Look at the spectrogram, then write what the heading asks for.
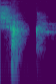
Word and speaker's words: শাক: শব্দ হচ্ছে শাক শাক ক টাকে একটু জোর দিয়ে পড়তে হয় শাক শাক শুধু খেয়াল করে দেখবেন এই ক টা আপনি ঠিকঠাক মত উচ্চারণ করেন ক গ টাকে আপনি ঠিকঠাক ভাবে উচ্চারণ করেন শাক বলেন আপনি শাক বলেন গ উচ্চারণ করে ফেলেন তো এটা আসলে হয়ে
